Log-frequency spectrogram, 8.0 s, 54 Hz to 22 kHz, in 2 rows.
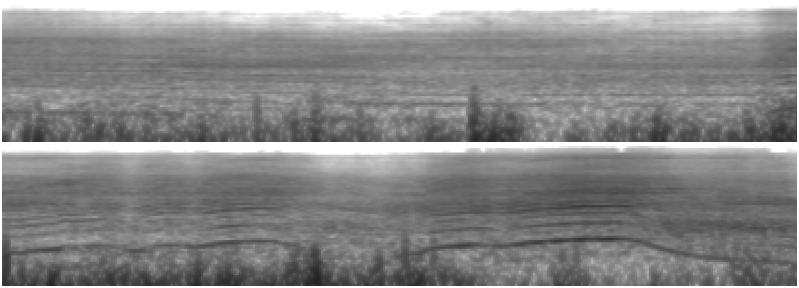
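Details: Acme Condor Pro A3001T 1/10 nitro RC buggy, circa 2002–2005, unrun for almost 20 years, engine preheated, driving passes on road: high buzz rising and falling in pitch, pulling cleanly without stumbles, though owner noted some funny noises.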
